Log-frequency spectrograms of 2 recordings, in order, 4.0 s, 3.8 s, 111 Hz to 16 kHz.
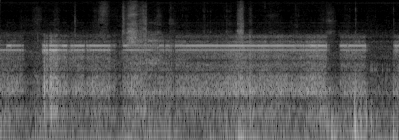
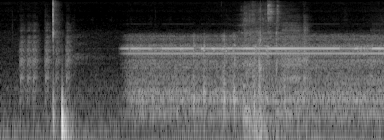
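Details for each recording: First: CB radio on 27.615 with intermittent receive, before repair: a steady tone with hiss keeps dropping out and returning at random; the antenna socket ground on the back of the SR-239 board is found unattached. Intermittent receive from a loose antenna ground. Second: CB radio on 27.615, received through the external speaker, after the faulty components were removed and bypassed to repair a break in the signal path: after a click, a steady clean hiss-tone with no dropouts. Intermittent receive fixed; reception normal.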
